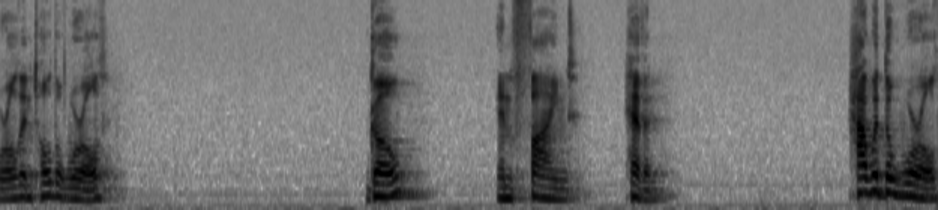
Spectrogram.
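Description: A young man speaks into a microphone with animated pauses.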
